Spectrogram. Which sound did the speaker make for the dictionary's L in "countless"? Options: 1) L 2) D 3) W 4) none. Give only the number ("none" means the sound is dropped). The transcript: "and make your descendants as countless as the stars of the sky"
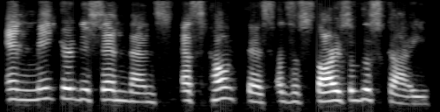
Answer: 4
